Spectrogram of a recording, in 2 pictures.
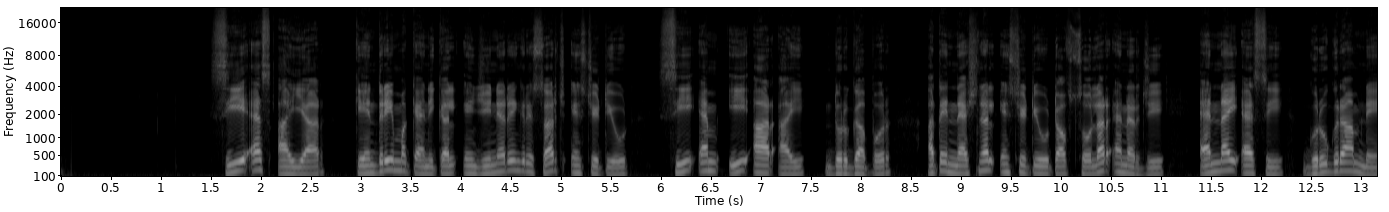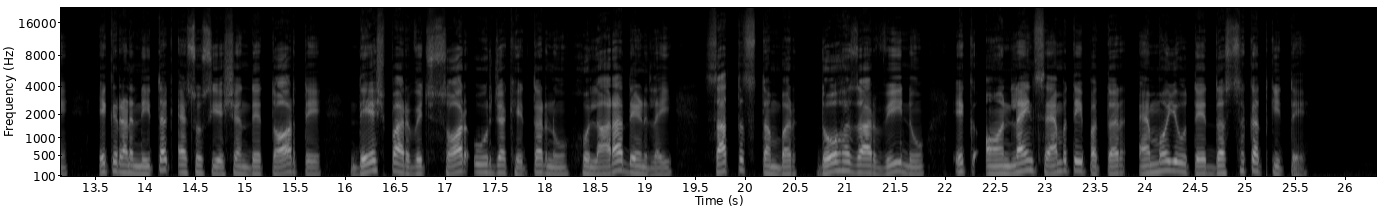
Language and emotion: Punjabi, neutral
